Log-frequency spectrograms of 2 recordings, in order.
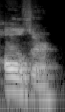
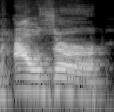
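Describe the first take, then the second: First: The name is said with an L sound. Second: The name is said without an L sound. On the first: The speaker calls it right. "there's an L Z in there" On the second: The speaker calls it wrong. "I'm putting my southern slang on it"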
